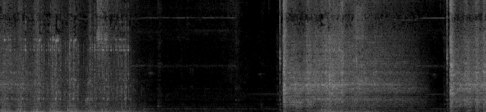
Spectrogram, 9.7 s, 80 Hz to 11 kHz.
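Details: Chevrolet S10 unrun for 5 years, after a fuel tank swap, with fuel at the line: two bursts of steady, even cranking at about three beats a second, each dying away without firing. Owners suspect a fuel injector plugged by bad ethanol fuel.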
